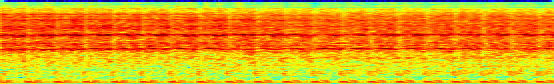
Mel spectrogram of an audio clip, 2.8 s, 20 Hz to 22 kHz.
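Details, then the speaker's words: 1984 Honda ATC three-wheeler, single cylinder, cranked with a drill after checking the valve, fuel and gas tap: even chuffing but never catches, and the airbox bounces with pressure coming back out the intake. Owner suspects the intake valve is adjusted too tight. Cranking no-start. "When I try to start the engine, this airbox bounces. There should not be pressure this way from the intake."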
